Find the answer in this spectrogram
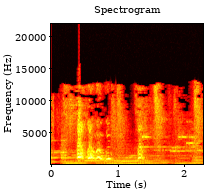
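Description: Small puppy yapping twice, the first yap wavering in pitch, the second short, over light music: the voice of a red knitted-mitten puppy in a stop-motion cartoon.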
